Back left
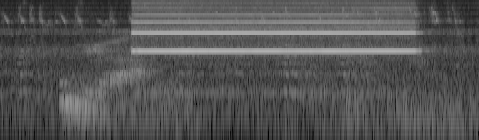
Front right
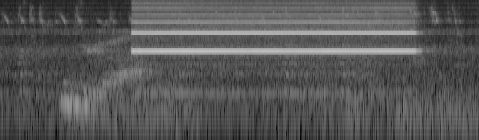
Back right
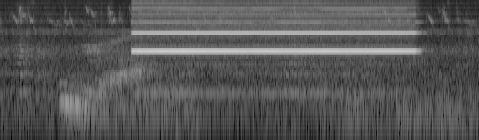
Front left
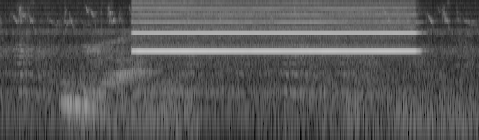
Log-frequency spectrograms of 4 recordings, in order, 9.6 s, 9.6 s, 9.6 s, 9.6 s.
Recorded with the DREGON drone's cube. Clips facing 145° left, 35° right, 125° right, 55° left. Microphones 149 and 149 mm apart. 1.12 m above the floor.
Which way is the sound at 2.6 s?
90° right.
